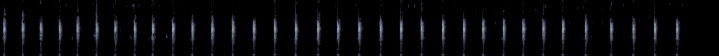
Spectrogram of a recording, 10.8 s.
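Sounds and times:
white-breasted waterhen train of sharp clicks: 0.0s - 10.3s.

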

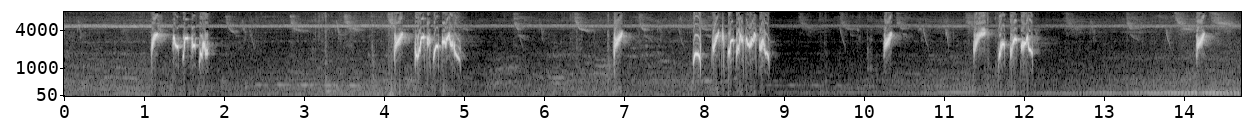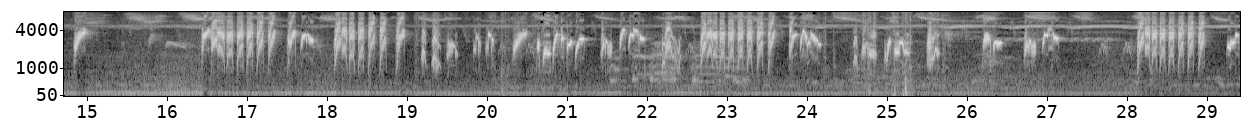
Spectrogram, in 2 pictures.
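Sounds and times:
red-whiskered bulbul song: 0.0s - 29.4s.

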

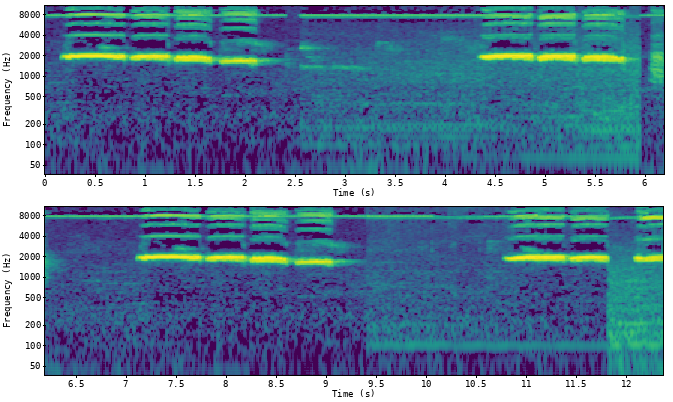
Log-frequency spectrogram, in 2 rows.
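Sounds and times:
Black-throated laughingthrush whistling: 0.1s - 6.4s, 7.1s - 12.3s.

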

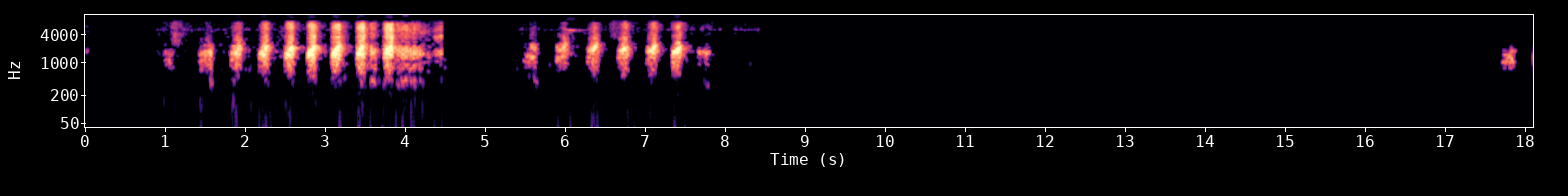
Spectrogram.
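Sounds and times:
Chinese francolin calling: 1.0s - 4.5s, 5.5s - 7.9s.

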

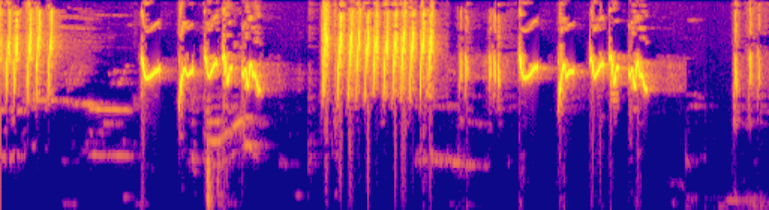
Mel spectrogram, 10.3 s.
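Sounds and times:
Gouldian finch singing: 0.0s - 9.1s, 9.7s - 10.2s.

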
